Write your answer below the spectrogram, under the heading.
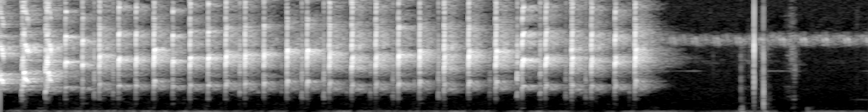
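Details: Lovebird giving a rapid, rattling series of high, scratchy chirps for about three seconds, ending abruptly with a sharp click and near silence.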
